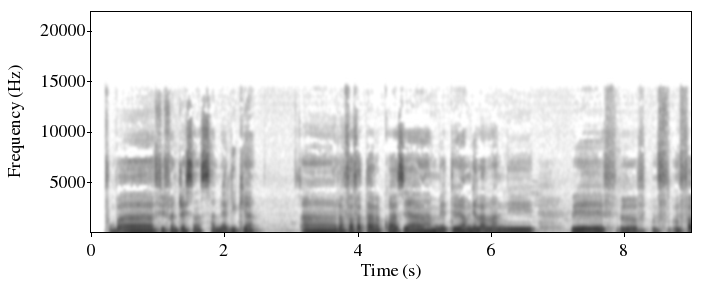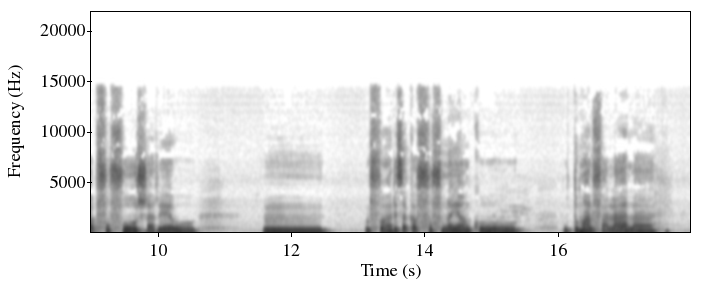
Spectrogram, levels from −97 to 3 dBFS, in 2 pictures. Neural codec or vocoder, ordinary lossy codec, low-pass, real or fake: none; MP3, 64 kbps; 14.4 kHz; real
